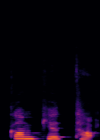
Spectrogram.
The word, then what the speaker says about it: 컴퓨터: It sounds similar to its English counterpart, but there are important differences. If you pronounced it like you would in English, it would be hard to understand.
